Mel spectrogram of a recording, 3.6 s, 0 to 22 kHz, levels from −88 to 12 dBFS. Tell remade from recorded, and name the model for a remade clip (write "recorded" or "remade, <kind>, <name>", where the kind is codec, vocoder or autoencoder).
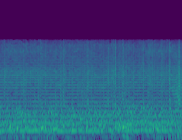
remade, vocoder, Vocos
